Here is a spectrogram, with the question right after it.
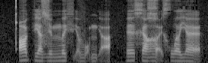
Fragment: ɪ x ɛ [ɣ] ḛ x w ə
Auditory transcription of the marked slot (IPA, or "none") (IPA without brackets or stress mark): ʁ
